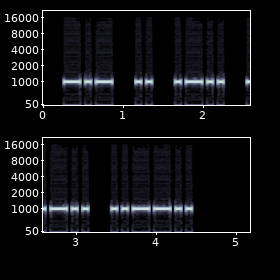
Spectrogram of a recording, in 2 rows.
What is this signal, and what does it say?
Morse code, heard as a keyed tone, about 18 wpm, spaced as for 15 wpm, 1000 Hz. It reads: KILL?
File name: qotdfiles / 15wpm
